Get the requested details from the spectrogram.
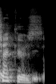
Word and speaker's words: Checkers: C'est oui, checkers.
